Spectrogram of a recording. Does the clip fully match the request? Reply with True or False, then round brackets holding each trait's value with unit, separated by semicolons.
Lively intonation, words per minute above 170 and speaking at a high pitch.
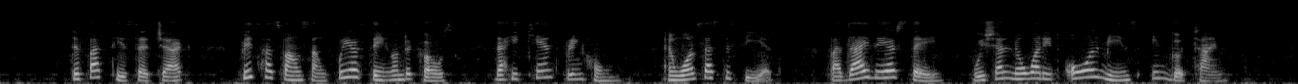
True (7.7 semitones; 180 wpm; 230 Hz)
